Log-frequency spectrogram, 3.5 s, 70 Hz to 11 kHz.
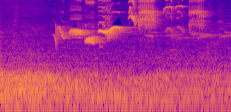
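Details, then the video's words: Singing Eurasian blackbird at sunset, Akersloot, the Netherlands, 30 March 2018; a rich fluting whistled phrase sliding up and down, ending in squeaky high twitters, over a low background rumble. "Singing Eurasian Blackbird"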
